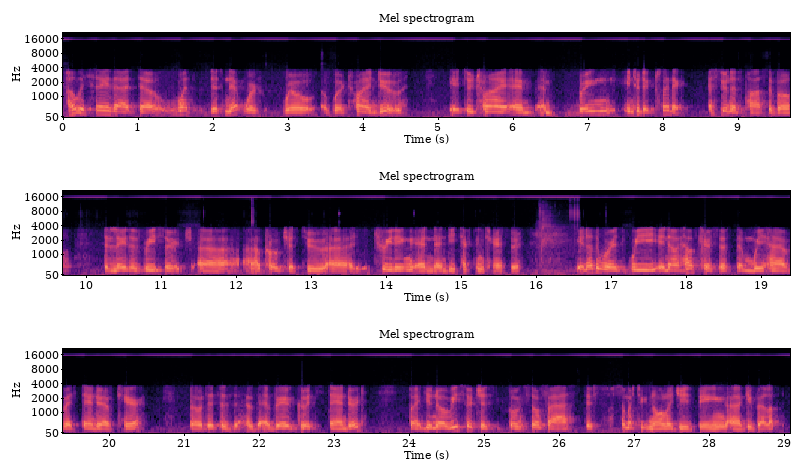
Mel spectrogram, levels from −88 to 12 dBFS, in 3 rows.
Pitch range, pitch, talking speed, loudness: 120-150 Hz, 130 Hz, 155 wpm, -18 LUFS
